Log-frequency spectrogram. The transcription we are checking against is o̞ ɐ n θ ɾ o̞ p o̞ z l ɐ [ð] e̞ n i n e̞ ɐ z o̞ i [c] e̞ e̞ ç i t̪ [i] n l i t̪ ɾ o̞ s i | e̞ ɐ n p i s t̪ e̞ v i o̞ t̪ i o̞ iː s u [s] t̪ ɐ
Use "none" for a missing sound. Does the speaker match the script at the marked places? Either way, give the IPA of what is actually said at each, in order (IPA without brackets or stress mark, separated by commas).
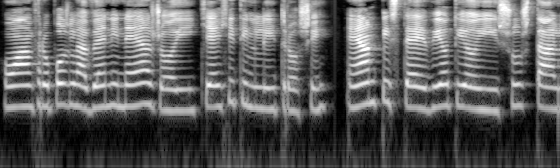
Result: v, c, i, s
